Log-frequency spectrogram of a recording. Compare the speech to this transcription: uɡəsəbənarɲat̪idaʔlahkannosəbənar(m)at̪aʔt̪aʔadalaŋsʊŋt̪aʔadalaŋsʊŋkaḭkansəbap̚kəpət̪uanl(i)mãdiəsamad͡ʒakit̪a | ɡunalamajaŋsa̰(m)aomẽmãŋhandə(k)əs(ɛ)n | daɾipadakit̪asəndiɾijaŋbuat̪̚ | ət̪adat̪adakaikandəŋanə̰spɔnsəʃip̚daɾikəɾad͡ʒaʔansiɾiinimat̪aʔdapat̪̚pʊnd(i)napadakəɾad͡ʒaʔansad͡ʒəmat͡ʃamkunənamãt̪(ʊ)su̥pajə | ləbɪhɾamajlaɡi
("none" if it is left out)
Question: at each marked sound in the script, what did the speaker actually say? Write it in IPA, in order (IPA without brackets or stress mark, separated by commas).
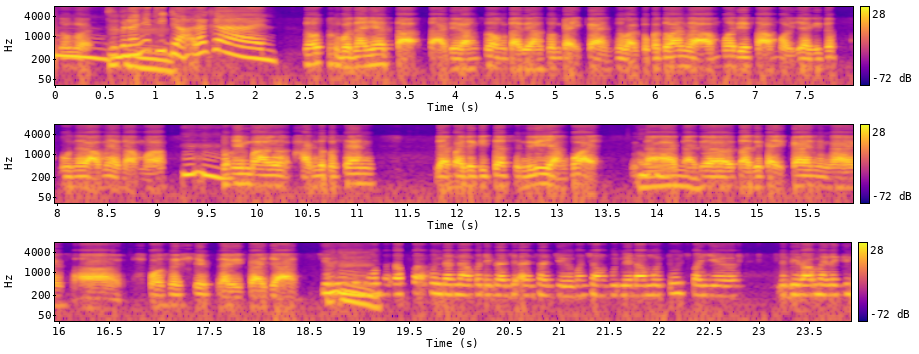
ɲ, a, m, p, ɛ, a, u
